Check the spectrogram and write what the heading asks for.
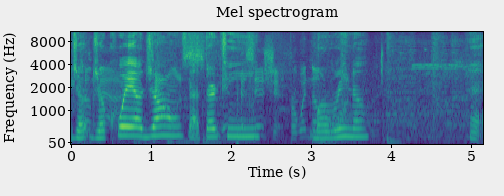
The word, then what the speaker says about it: Jonquel: He's pronounced Jaquel Jones got 13.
